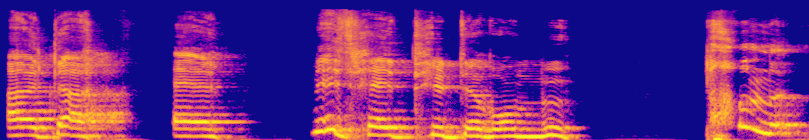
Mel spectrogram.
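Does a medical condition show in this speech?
Yes: ataxic cerebral palsy; affects coordination, movement, posture and balance; interview taken very slow, word for word, as mother advised; affects talking.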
